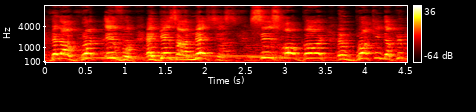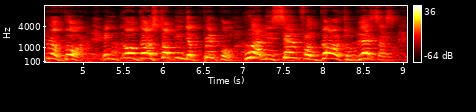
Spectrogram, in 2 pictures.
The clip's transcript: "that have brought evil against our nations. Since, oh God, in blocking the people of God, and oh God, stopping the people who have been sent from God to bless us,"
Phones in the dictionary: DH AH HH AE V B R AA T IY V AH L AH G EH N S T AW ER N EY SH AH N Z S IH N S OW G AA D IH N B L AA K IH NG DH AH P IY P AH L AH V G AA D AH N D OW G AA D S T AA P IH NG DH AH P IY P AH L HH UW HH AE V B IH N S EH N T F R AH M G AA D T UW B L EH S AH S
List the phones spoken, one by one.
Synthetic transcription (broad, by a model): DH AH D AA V B R AA T IY V AH L AH G EH N S T AW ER N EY S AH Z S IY S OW G AA D IH N B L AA K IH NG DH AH P IY P AH L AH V G AA D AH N OW G AA D S T AA P IH NG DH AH P IY P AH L HH UW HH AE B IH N S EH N F R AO M G AA D T UW B L EH S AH S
